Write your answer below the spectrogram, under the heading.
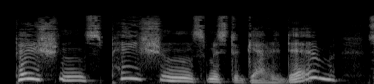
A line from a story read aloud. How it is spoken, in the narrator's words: said my friend in a soothing voice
